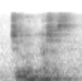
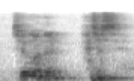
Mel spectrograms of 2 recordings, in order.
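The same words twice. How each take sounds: First: 증언을 repeated far softer and lower; much softer echo. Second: 증언을 said at normal volume with a slight rise; plain statement. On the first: Preacher quietly echoing 증언을 to the congregation, hushed. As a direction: let 증언을 drop to a hush. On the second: Preacher telling the congregation 증언을, plainly. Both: Real, not acted.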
